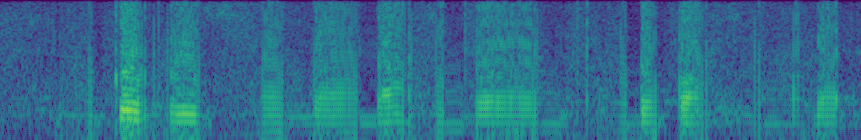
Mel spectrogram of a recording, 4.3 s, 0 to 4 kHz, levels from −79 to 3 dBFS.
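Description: Throughout, mu-law and A-law are mixed up: mu-law telephone samples decoded as A-law scramble levels, so speech turns harsh and pauses fill with noise, unlike clipping.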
